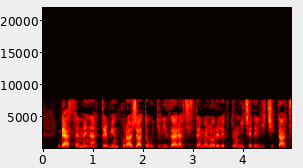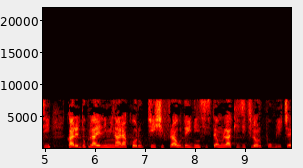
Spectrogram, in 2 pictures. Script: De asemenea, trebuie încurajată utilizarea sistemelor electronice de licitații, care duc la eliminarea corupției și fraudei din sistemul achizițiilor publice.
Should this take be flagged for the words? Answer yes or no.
no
